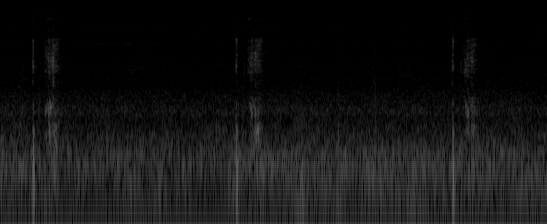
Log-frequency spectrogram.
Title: More Husky Puppy Hiccups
